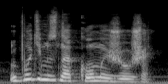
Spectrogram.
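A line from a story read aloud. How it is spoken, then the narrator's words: Relieved sigh. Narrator (Russian): с облегчением вздохнула я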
